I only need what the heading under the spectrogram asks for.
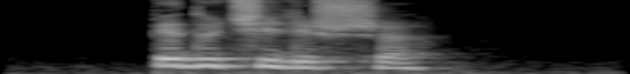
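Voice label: "педучилище", Komi, female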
